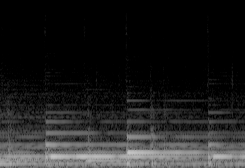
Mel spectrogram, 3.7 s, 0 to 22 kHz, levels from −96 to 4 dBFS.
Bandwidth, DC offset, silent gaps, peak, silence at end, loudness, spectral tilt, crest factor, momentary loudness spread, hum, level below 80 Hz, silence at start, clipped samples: 2 kHz; under 0.1%; none; -14 dBFS; 0 s; -29 LUFS; -13 dB/octave; 14 dB; 10 LU; none; -50 dBFS; 0 s; under 0.1%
